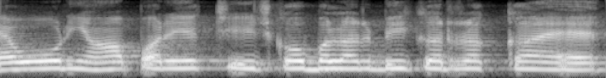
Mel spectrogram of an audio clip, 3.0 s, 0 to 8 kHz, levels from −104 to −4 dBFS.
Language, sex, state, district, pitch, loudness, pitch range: Hindi, male, Uttar Pradesh, Shamli, 260 Hz, -15 LUFS, 245-265 Hz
